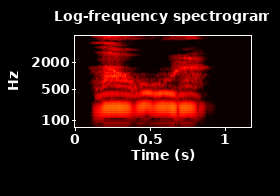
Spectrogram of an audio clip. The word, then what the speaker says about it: Лаура: Лаура, Лаура, Лаура. Я несколько раз прошептал ее имя, ставя ударение на букву «У».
